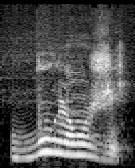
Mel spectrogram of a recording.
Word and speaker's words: boulanger: There are two cases where the R is not pronounced.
